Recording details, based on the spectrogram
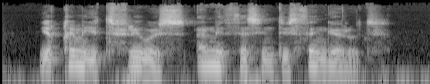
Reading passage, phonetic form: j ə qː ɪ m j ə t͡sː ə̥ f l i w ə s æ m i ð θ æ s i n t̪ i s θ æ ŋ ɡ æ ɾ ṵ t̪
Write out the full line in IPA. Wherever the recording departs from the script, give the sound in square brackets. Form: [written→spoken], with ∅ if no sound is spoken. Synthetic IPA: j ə qː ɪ m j ə t͡sː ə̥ f [l→ɾ] i w ə s æ m i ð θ æ s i n t̪ i s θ æ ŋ ɡ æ ɾ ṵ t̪

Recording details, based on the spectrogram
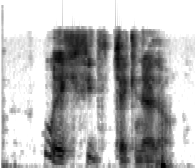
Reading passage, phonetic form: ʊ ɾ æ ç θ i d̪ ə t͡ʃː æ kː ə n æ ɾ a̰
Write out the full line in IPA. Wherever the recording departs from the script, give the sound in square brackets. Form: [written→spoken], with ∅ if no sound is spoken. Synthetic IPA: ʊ ɾ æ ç θ i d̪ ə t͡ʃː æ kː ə n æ ɾ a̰

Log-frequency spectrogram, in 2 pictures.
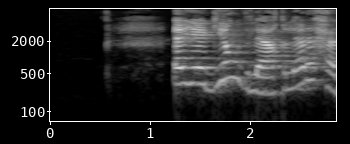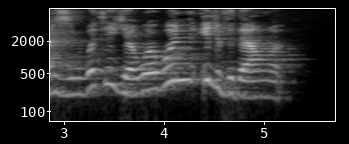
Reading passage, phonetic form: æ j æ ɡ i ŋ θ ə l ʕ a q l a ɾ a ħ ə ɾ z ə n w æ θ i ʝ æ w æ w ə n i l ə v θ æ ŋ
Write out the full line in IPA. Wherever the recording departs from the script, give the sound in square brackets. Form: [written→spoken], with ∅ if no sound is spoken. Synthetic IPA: æ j æ ɡ i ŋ [θ→ð] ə l ʕ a q l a ɾ a ħ ə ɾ z ə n w æ θ i ʝ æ w æ w ə n i l ə v [θ→ð] æ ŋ

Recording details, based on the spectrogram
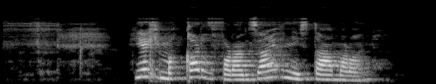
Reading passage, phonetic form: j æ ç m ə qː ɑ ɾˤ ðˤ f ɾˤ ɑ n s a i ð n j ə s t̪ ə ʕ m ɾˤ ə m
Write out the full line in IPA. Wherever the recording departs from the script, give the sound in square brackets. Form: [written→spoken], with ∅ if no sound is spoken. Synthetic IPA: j æ ç m ə qː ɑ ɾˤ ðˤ f ɾˤ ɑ n s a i [ð→θ] n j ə s t̪ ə ʕ m ɾˤ ə [m→n]

